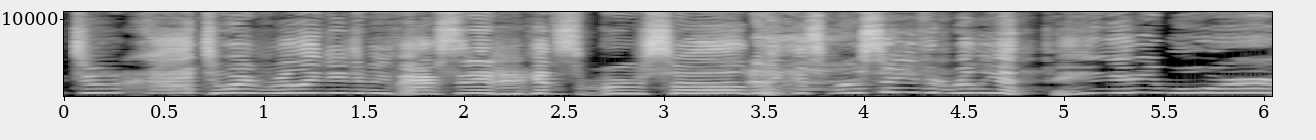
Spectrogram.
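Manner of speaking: high whiny sobbing plea; mock crying plea. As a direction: wail and beg like a big baby. Playing patient getting shot.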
